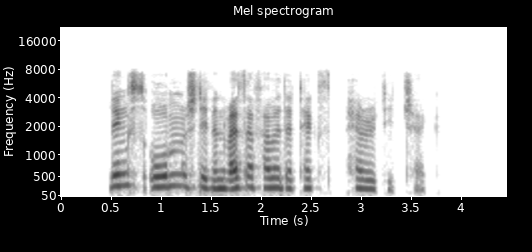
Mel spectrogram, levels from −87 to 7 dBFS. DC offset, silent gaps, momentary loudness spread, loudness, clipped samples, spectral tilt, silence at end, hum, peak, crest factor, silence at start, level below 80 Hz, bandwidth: under 0.1%; 2.76-2.82 s; 16 LU; -27 LUFS; under 0.1%; -4 dB/octave; 0.85 s; none; -6 dBFS; 24 dB; 0.5 s; -74 dBFS; 8 kHz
